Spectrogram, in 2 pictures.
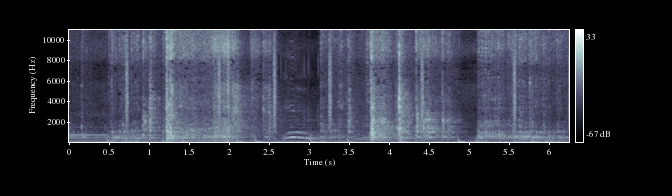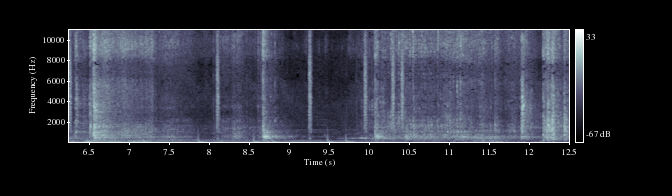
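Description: Skateboards rolling on concrete, with repeated sharp pops, clacks and landings as riders ollie at a painted concrete ledge. Music plays underneath and fades out near the end.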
